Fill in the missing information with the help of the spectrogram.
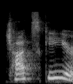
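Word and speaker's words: tchotchke: Is that how they say it? Chotsky or? – Yep.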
